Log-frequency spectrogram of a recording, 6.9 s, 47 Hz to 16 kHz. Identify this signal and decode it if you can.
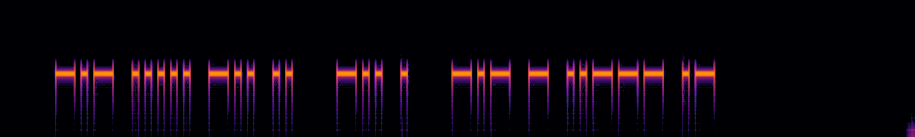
Morse code, heard as a keyed tone, about 25 wpm, 700 Hz. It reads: K5DI DE KT2A
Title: USA Callsign DE Callsign - 4 Characters - 25wpm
